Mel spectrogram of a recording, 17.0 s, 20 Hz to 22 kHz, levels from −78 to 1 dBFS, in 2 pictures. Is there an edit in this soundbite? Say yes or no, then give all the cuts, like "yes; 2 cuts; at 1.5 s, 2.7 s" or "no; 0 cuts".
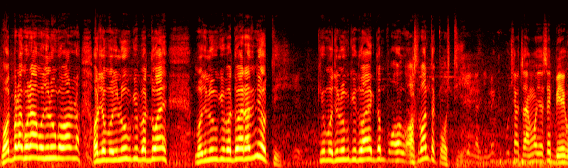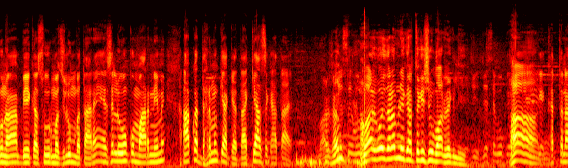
no; 0 cuts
